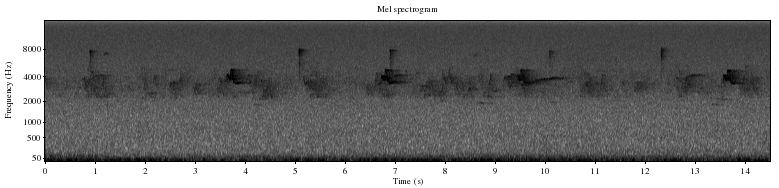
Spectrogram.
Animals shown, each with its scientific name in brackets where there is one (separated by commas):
Blue-headed Vireo (Vireo solitarius), Eastern Wood-Pewee (Contopus virens), Red-eyed Vireo (Vireo olivaceus)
